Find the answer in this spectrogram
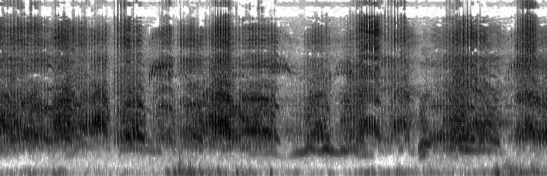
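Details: Cranes in Homer, Alaska, full of pre-migration energy in early September: a dense, continuous chorus of rattled, trumpeting calls from many birds, swelling and fading, with low rumbling background noise.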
